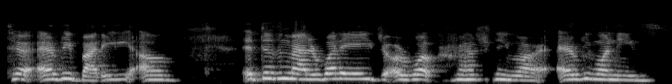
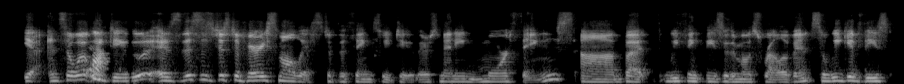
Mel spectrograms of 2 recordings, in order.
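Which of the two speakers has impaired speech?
The first: cerebral palsy; from birth; early difficulty forming words, learned by mimicry, no speech therapy.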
